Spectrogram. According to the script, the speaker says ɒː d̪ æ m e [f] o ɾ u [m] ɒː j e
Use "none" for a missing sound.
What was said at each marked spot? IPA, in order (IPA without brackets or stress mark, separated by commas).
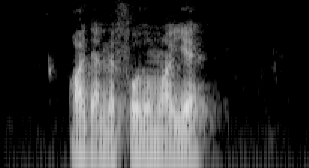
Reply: f, m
